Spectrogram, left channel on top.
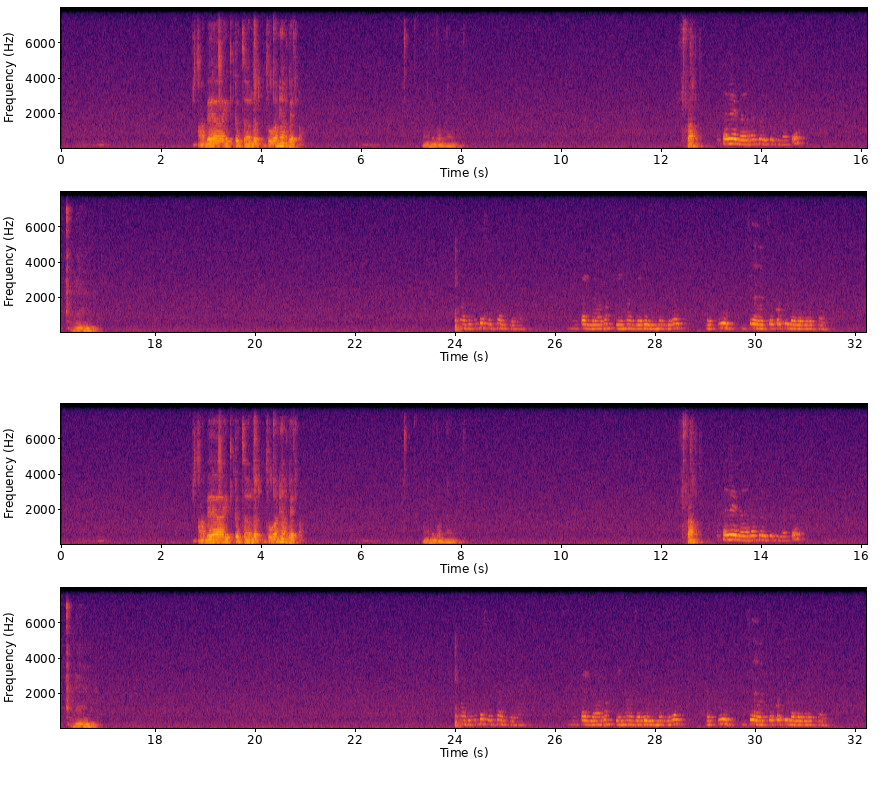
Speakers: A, on the right (about 65°); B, on the left (about 35°).
A: <inaudible>
B: आभ्या एकटे झालं तू आणि आभ्या
A: <inaudible>
B: <unintelligible> पण नाही. का?
A: आता वेगळा ला कर कुठला तर
B: हम्म
A: माझं पण तसच झालतं ना पहिला भक्ती ना माझ्या दोघीं बरोबरच मग तू शेवटच तर तुझ्या बरोबरच झालं.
